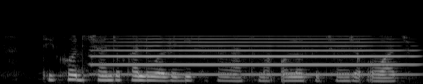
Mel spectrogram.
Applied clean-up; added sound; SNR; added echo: none; Trumpet; -3 dB; none.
